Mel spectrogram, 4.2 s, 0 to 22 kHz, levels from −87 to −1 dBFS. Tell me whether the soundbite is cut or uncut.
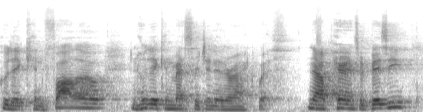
uncut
